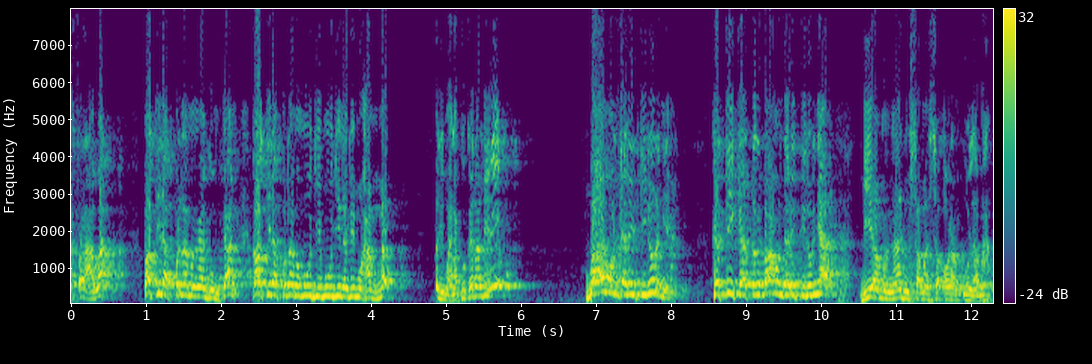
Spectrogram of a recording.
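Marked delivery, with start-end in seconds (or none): none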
